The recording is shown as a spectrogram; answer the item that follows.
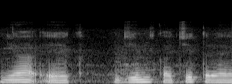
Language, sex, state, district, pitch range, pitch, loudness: Hindi, male, Jharkhand, Ranchi, 100-110 Hz, 105 Hz, -17 LUFS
